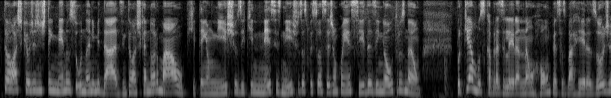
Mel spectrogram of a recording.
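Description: A woman's voice: on the low side, a little mellow. A woman chatting casually as an interview guest, a radio presenter with an informal, self-deprecating manner. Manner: informal, self-deprecating, uses playful mimicked quotes. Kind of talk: casual chat.

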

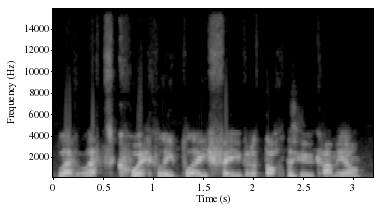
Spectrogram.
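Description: A Liverpool man with a strong Scouse accent co-hosts a podcast, chatting casually and telling sweary, animated anecdotes. His voice is mid-range and his pace moderate.

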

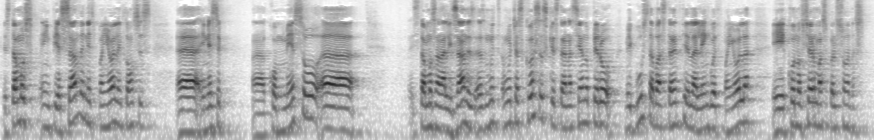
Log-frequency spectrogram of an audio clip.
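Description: Thanking his viewers one by one by name, this man runs a live stream as a motivational coach. Portuguese is his first language, and his on-the-high-side voice stumbles along with frequent fillers and restarts.

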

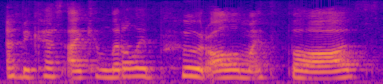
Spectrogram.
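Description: A woman's voice: a little high, steady tone, brisk. Chatty teenage girl podcasting, echoey room. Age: teens. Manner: chatty, rambling, many fillers and "you know". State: talking through a sore cut cheek from braces. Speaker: podcast host. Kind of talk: casual solo podcast monologue.

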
